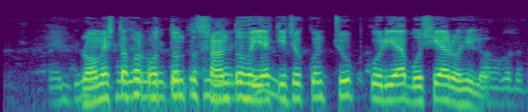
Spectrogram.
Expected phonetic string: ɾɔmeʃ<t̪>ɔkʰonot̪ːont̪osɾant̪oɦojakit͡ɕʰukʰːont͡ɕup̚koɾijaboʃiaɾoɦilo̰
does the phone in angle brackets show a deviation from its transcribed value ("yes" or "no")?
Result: no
